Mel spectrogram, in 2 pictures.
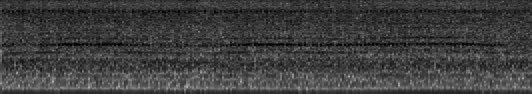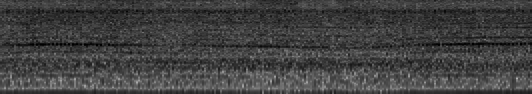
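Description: Steady low idle hum with a faint thin whistle riding high above it, fitting an engine sucking air through a big vacuum leak.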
